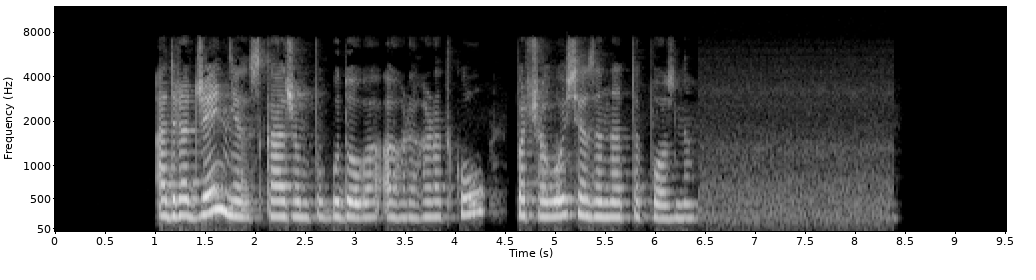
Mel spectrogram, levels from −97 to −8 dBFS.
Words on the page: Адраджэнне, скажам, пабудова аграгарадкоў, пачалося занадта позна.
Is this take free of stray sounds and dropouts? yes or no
yes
